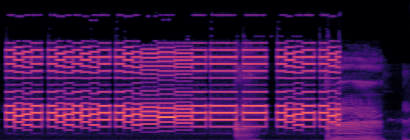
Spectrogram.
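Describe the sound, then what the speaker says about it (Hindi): Mobile phone ringtone: a bright electronic melody of repeated chiming tones in short bursts, followed by swooping sweeping tones near the end, loud and close with brief gaps between phrases. "फोन भी तभी बजता है"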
